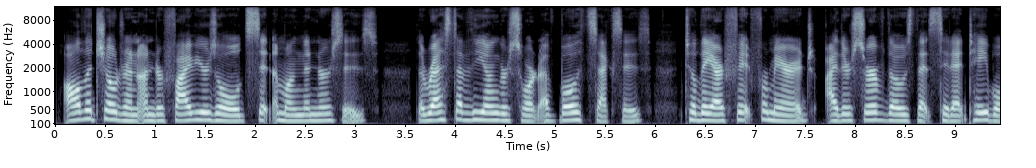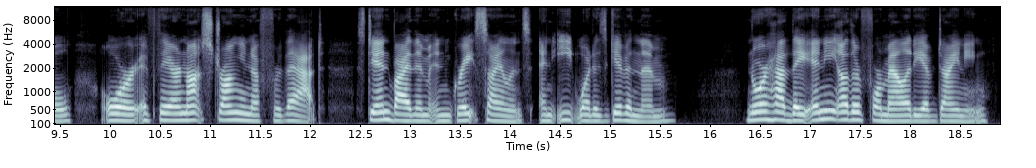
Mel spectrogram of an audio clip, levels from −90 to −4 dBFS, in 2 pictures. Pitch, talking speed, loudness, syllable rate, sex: 185 Hz, 195 wpm, -19 LUFS, 5.2 syllables/s, female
